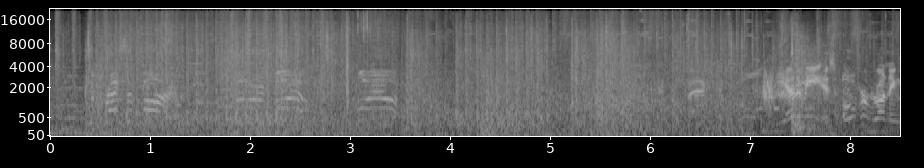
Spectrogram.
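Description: Suppressive gunfire in the video game Company of Heroes 2: dense, continuous bursts of rifle and machine-gun fire with sharp cracks and distant booms, with battlefield voices heard faintly at moments throughout.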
